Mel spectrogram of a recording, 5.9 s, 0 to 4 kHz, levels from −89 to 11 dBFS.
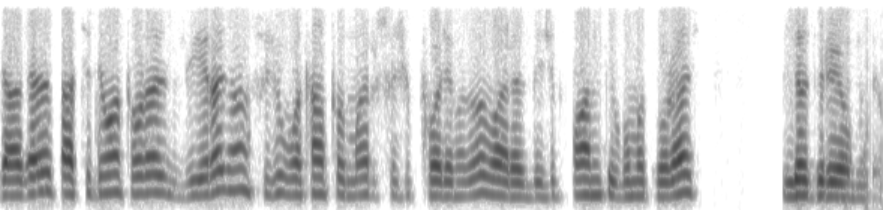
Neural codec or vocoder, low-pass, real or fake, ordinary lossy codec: none; 3.6 kHz; real; none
